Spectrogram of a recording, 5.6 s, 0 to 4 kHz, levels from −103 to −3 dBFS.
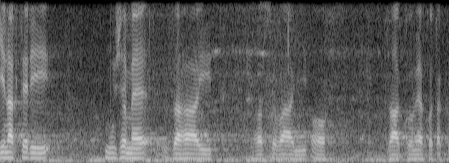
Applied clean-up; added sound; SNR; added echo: none; Train; 12 dB; none.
